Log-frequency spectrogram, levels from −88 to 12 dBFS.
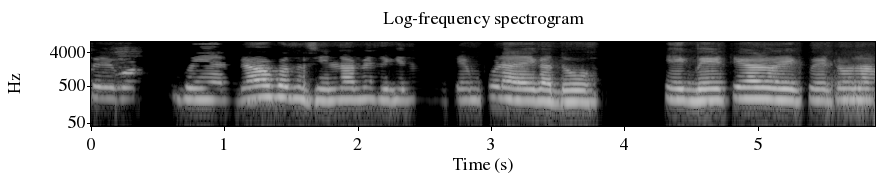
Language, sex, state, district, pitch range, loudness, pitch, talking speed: Rajasthani, male, Rajasthan, Churu, 210-230 Hz, -23 LUFS, 215 Hz, 100 wpm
